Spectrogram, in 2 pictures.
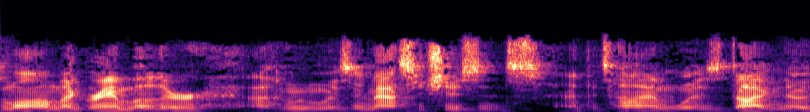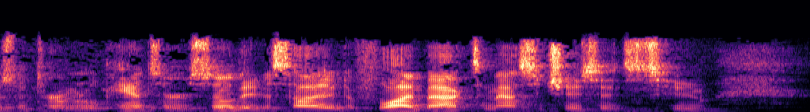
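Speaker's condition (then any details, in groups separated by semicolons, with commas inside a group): Cleft palate and cleft lip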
